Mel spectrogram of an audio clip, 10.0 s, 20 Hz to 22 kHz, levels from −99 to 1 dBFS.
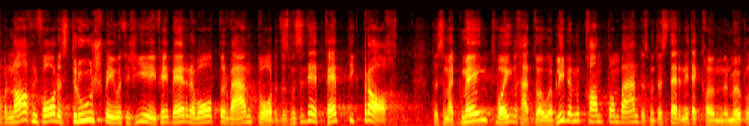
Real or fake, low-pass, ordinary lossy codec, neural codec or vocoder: real; 14.4 kHz; Opus, 24 kbps; none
